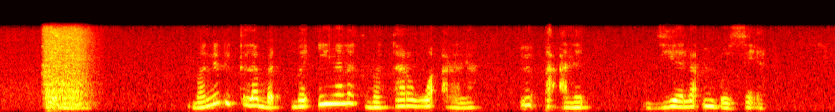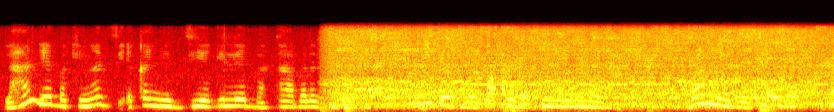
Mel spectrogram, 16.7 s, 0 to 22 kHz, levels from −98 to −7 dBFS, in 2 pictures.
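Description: Speech in which the opening 0.34 s dips sharply, by roughly 30 dB at its deepest, which is speech suppressed in double talk, likely an echo canceller ducking both talkers at once. A second voice, the other side's voice leaking through, is faint at 0.04 to 0.08 s, about as loud as the talker from 0.38 to 1.03 s, and slightly louder from 11.52 s to the end.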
